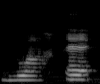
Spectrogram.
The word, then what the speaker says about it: Blois: I went also to the smaller cities of like Blois.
